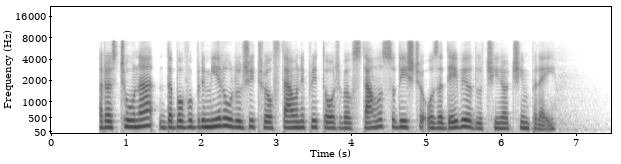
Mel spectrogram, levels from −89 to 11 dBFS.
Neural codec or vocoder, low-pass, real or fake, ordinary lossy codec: codec, 16 kHz, 0.2 kbps, FocalCodec; 7.2 kHz; fake; none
